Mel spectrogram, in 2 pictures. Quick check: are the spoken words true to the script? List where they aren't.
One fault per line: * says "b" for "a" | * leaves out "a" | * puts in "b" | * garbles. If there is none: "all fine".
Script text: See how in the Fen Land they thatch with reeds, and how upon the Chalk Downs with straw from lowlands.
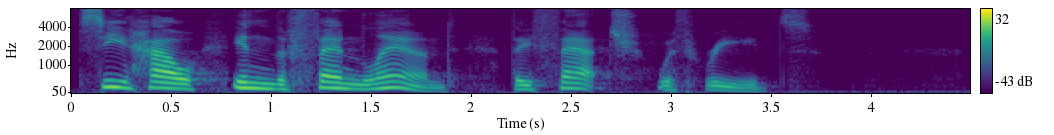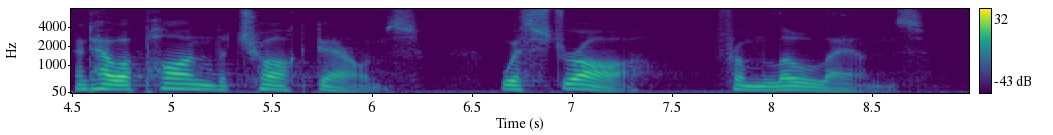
all fine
